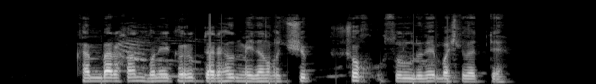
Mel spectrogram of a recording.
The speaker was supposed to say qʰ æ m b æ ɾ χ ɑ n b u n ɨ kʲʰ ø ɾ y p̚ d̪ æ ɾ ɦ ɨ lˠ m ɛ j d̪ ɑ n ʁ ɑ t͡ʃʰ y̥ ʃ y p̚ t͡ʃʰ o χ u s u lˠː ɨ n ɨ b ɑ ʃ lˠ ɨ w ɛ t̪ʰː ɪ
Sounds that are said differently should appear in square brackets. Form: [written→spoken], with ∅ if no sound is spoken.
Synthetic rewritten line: qʰ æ m b æ ɾ χ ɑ n b u n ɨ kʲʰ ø ɾ y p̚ d̪ æ ɾ ɦ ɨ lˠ m ɛ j d̪ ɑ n ʁ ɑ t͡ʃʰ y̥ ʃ y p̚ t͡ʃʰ o χ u s u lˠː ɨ n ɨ b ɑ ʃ lˠ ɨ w ɛ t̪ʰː ɪ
